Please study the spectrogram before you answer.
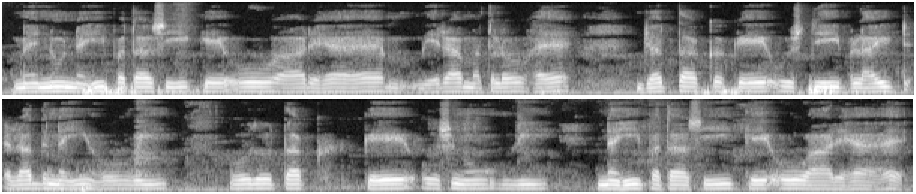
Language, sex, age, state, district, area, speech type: Punjabi, male, 60+, Punjab, Bathinda, rural, read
